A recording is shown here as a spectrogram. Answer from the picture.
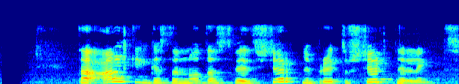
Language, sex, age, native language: Icelandic, female, 20-29, Icelandic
